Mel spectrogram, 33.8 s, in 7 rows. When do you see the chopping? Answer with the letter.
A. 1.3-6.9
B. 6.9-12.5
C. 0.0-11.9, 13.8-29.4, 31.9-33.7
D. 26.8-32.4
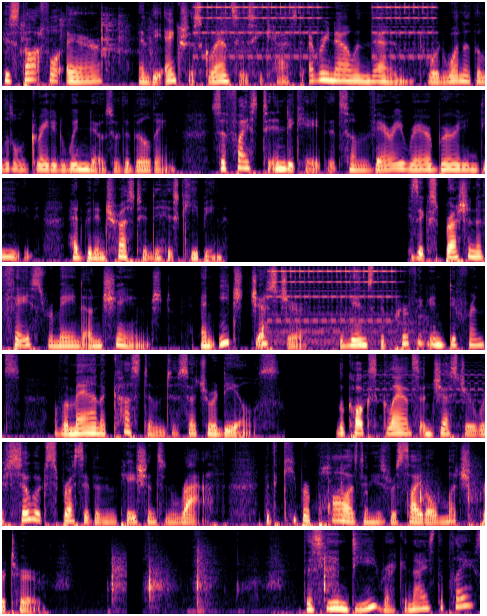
D.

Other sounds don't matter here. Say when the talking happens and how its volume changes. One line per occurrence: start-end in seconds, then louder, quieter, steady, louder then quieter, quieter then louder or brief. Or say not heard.
0.0-11.9 steady
13.8-29.4 steady
31.9-33.7 brief.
